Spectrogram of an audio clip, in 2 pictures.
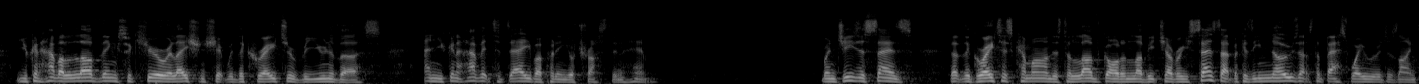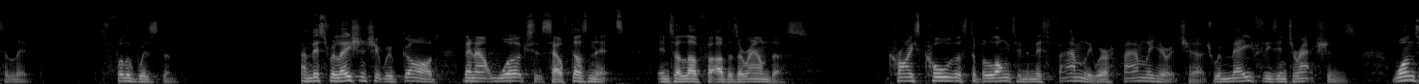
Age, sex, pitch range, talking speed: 30-49, male, 120-150 Hz, 205 wpm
